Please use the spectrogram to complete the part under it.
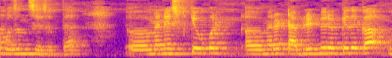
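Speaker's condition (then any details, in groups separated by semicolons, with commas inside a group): No condition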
